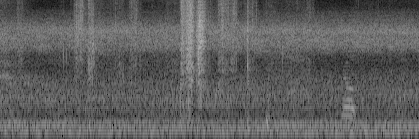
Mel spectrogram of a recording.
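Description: Steady outdoor background noise with two brief scuffs about one and two seconds in: sandalled footsteps on a concrete tee pad during a disc golf throw.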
